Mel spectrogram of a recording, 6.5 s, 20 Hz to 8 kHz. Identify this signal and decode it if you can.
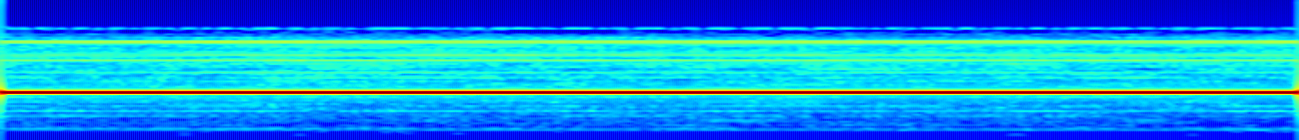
Emergency Alert System (SAME) tones (the 1050 Hz attention tone). It is heard from 0.2 to 5.6 s.
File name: eas / KUSO / KUSO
